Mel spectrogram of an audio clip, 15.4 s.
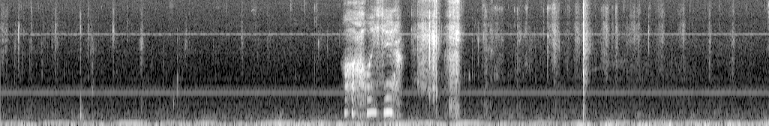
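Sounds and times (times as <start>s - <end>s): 
quiet chewing of fruit: 0.0s - 15.3s
speech: 6.9s - 8.1s
seed cracking between teeth: 8.2s - 9.2s
crunchy bites of fruit: 8.2s - 9.8s.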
